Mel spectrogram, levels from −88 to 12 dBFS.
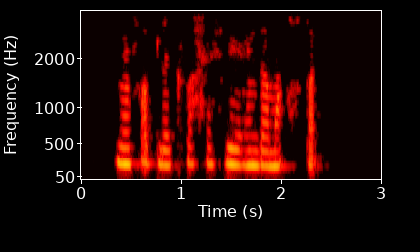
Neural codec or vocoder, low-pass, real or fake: none; 3.6 kHz; real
